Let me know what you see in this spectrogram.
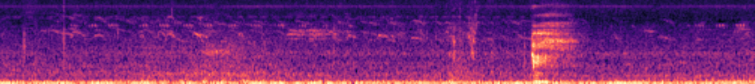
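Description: Small birds chirping and trilling over a steady low outdoor rumble, with one brief, louder noisy burst a little after five seconds in.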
